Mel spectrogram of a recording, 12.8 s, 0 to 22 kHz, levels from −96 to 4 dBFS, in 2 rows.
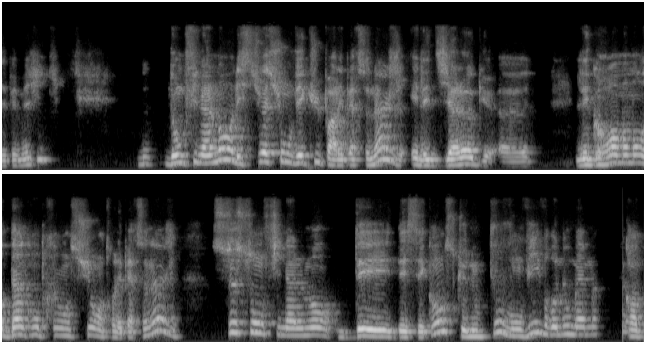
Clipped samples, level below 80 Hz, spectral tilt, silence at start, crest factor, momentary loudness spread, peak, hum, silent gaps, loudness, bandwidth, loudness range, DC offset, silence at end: under 0.1%; -74 dBFS; -5 dB/octave; 0 s; 18 dB; 16 LU; -10 dBFS; none; none; -28 LUFS; 12.5 kHz; 3 LU; under 0.1%; 0 s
